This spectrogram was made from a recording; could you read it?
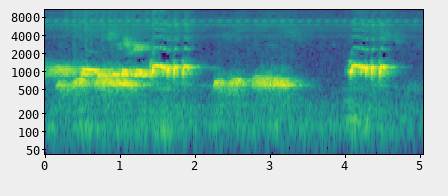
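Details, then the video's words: Zebra dove of local wild origin singing: a long trilled high coo, two lower purring notes, then a short high trilled burst, in a fast rhythmic sequence. "PERKUTUT GACOR MERDU MEWAH"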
